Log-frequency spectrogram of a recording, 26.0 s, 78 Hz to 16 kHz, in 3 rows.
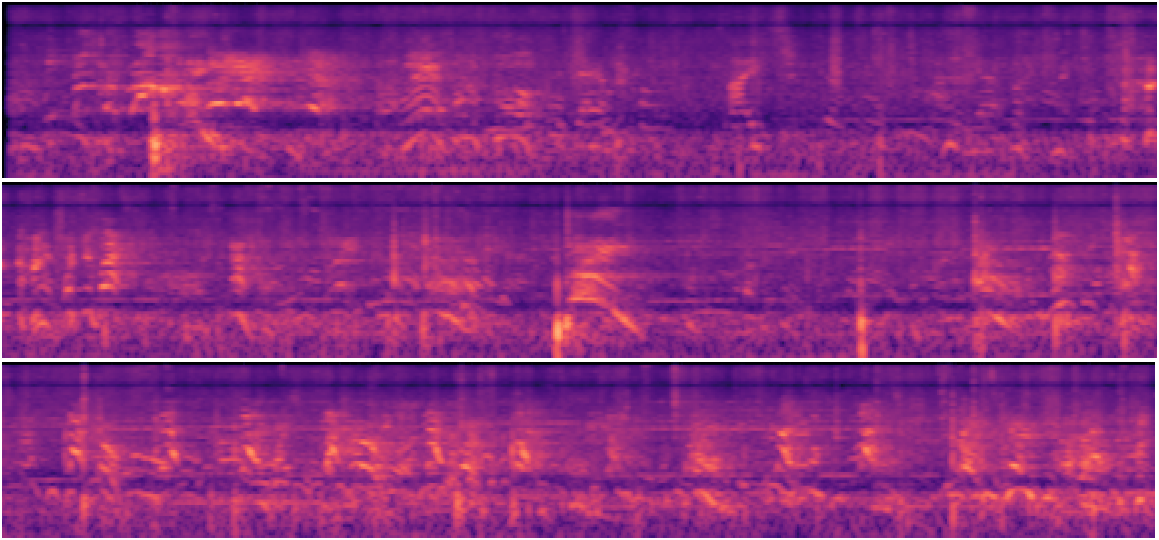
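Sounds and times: people talking and calling out: 0.1 - 25.9.

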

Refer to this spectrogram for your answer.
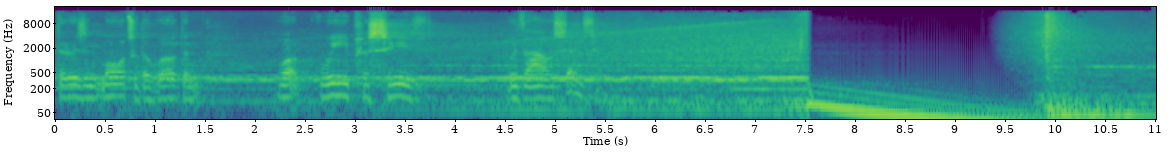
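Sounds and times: steady droning tone: 0.0 - 11.0
deep low boom: 7.3 - 10.8.

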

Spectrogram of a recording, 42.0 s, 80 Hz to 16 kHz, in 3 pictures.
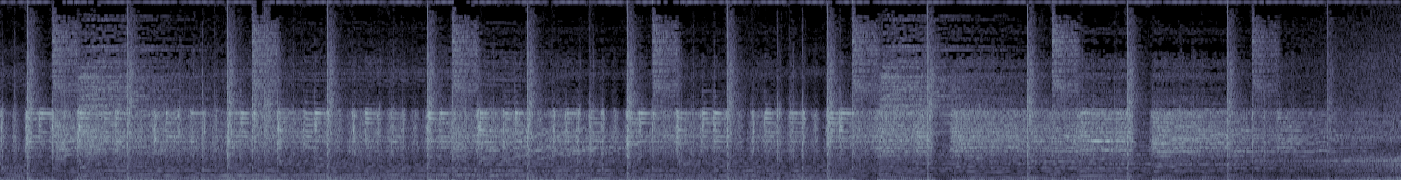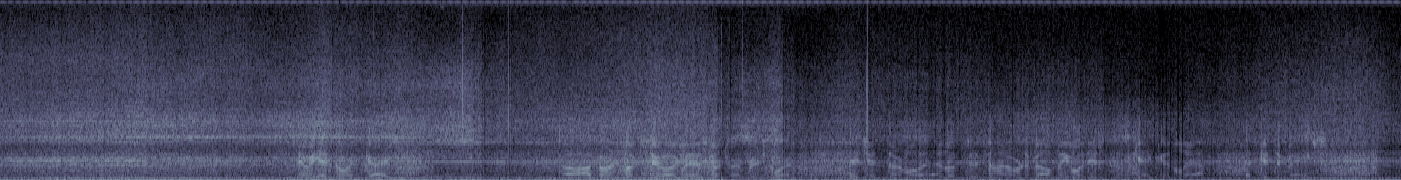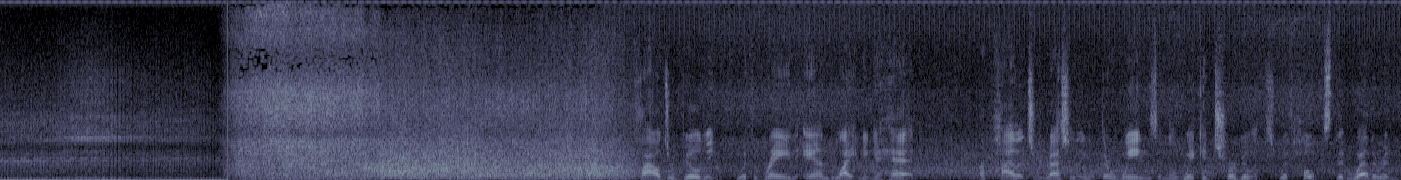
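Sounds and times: engine and propeller drone: 0.0 - 42.0
muffled voice talking: 19.6 - 27.4
steady hiss: 34.2 - 42.0.

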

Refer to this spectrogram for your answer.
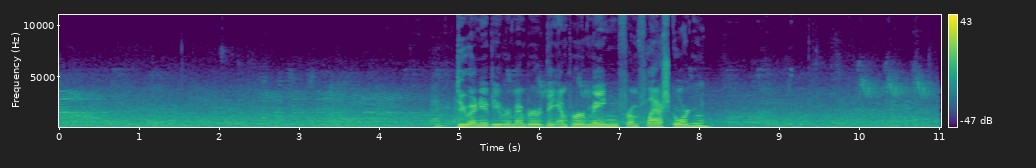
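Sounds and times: indistinct crowd chatter: 0.0 - 11.0.

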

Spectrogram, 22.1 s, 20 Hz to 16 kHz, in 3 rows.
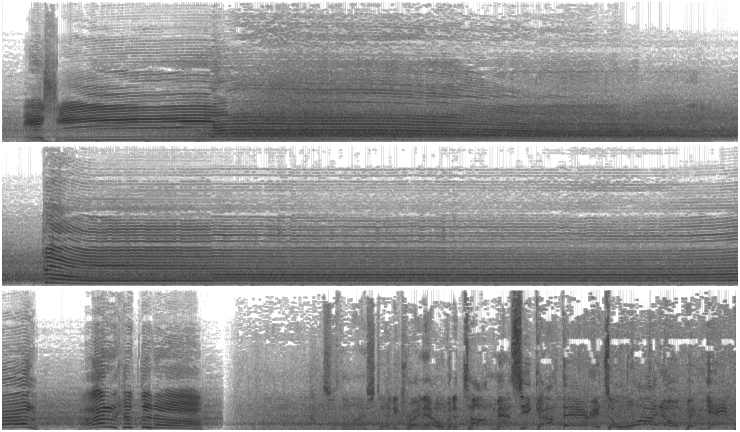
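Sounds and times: stadium crowd noise: 0.0 - 22.0
commentator shouting goal: 0.2 - 3.3, 11.2 - 16.8.

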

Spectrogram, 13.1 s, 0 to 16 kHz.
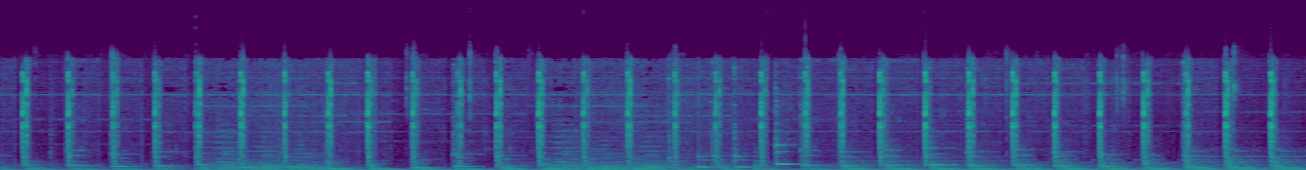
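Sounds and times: background music with clicking beat: 0.0 - 13.0.

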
